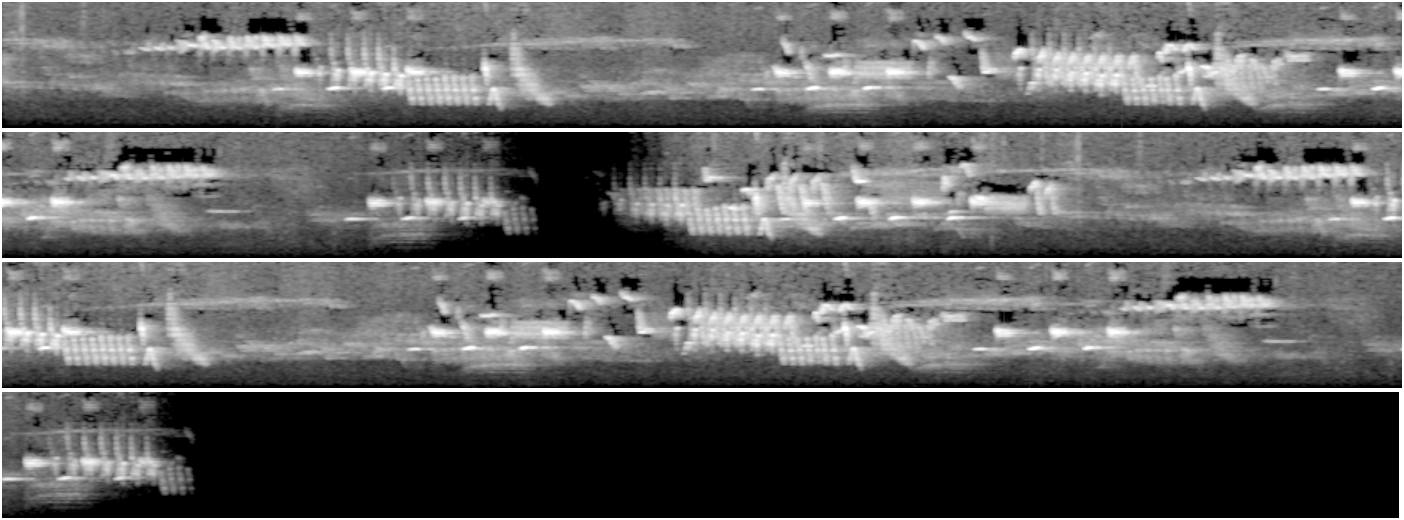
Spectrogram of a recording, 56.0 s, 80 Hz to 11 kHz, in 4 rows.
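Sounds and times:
birds chirping and trilling: 0:00.0 - 0:19.3, 0:20.4 - 0:43.9.

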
